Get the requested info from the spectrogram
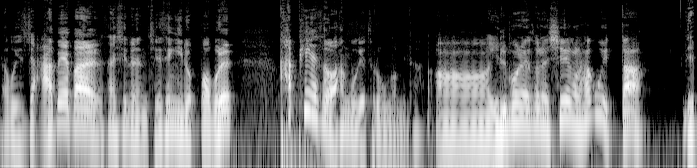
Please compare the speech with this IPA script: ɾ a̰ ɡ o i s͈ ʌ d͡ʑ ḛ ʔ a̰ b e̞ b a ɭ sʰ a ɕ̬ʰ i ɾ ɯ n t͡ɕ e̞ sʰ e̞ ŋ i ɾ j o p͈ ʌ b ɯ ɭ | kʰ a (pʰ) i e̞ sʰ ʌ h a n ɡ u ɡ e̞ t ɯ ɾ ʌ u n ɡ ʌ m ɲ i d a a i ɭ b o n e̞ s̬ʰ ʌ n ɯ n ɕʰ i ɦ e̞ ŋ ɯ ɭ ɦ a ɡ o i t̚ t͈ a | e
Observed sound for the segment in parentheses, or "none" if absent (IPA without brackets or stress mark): pʰ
